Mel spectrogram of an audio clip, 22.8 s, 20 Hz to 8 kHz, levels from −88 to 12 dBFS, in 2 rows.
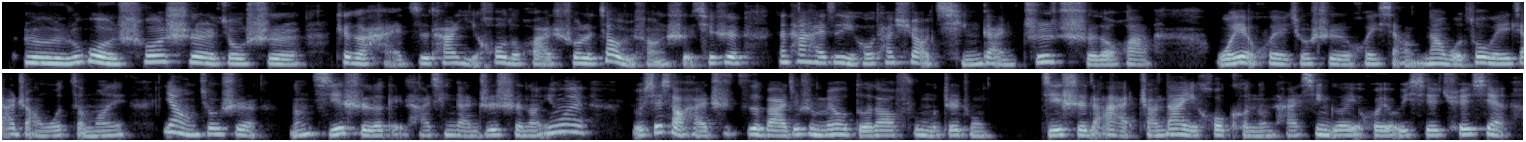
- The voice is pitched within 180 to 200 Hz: Yes, high, 190 Hz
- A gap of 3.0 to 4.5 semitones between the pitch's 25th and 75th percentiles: Yes, average, 3.6 semitones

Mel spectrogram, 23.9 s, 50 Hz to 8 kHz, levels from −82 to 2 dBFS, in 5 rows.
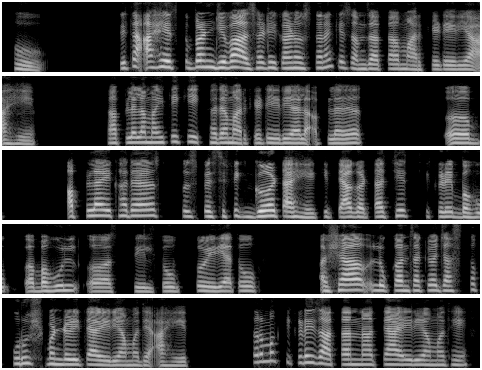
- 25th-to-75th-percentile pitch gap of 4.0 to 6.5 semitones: No, average, 3.6 semitones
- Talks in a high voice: Yes, high, 200 Hz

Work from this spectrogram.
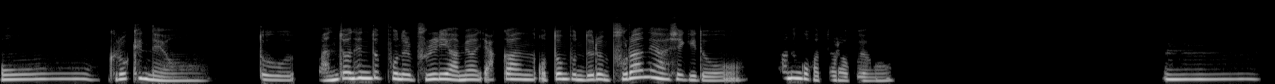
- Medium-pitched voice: No, high, 235 Hz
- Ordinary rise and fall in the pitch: Yes, average, 3.5 semitones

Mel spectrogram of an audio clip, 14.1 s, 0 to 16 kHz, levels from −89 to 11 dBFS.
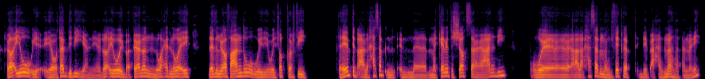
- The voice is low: Yes, low, 120 Hz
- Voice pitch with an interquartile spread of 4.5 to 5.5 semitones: Yes, average, 5.2 semitones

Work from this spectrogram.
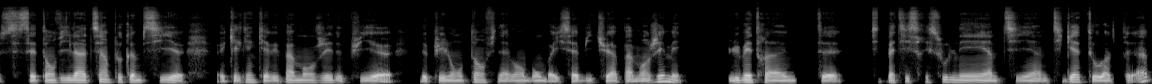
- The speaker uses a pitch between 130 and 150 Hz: No, very low, 95 Hz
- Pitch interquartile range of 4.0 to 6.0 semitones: No, narrow, 2.4 semitones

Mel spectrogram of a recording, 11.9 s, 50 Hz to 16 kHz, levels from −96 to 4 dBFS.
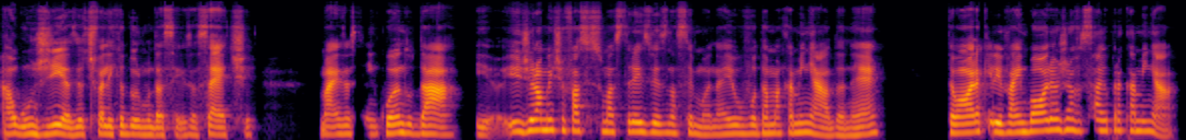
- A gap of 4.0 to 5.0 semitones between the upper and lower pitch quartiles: Yes, average, 4.5 semitones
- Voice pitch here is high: No, medium, 180 Hz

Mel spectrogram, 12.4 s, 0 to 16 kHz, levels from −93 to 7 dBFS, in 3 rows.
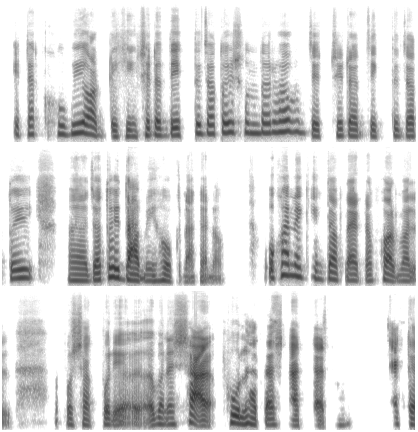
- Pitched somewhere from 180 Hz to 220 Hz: Yes, medium, 185 Hz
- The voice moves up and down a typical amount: No, wide, 6.3 semitones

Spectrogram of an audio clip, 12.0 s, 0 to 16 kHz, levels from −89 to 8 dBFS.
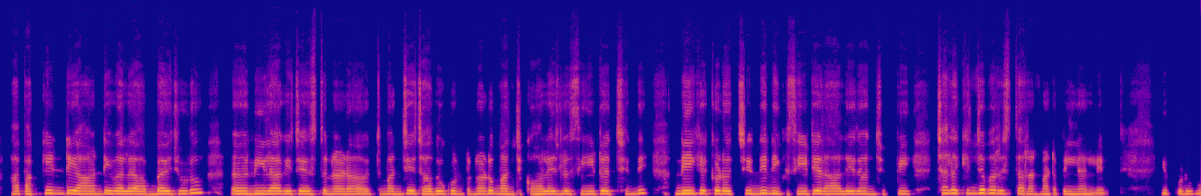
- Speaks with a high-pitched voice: Yes, high, 220 Hz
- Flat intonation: Yes, narrow, 1.8 semitones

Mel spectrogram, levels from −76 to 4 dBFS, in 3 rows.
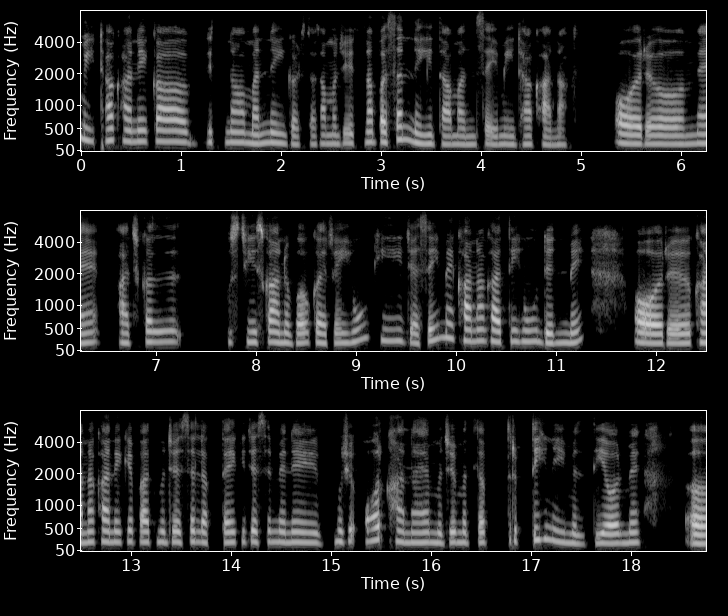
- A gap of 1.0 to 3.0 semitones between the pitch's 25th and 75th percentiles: Yes, narrow, 2.6 semitones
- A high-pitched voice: Yes, high, 215 Hz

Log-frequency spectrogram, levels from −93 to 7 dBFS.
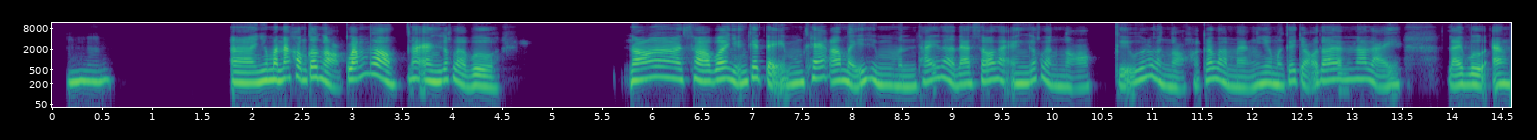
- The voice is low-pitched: No, high, 235 Hz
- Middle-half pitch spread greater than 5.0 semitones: Yes, wide, 5.5 semitones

